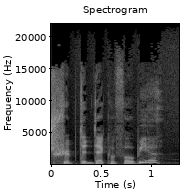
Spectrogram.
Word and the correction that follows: triskaidekaphobia: No. – Did I get it right? No. – It's... Triskaidekaphobia.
